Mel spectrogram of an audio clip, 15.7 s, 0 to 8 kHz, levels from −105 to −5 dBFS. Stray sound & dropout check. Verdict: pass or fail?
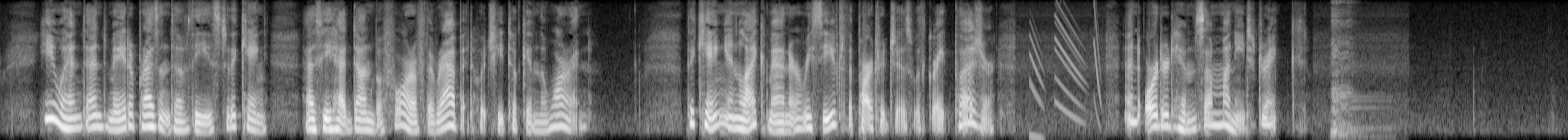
fail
